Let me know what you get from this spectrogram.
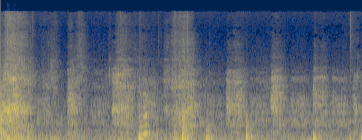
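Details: Jindo puppy, recovered in health after a food change, resisting a bath after a walk and rolling in riverside sand, making happy pig-like snorts: short breathy grunting bursts repeated irregularly, about every two to three seconds, in a quiet indoor room.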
